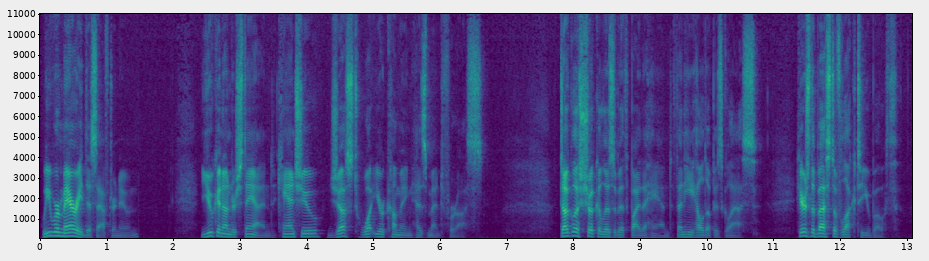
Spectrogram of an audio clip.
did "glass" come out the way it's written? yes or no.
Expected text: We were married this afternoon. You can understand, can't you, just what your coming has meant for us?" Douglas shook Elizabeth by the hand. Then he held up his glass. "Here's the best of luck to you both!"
yes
